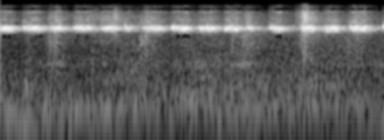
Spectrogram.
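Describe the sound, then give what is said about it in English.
A cicada chirps somewhere inside a flat, a loud, high-pitched buzz that pulses in a steady, regular rhythm throughout. “So this audio mo is called "There's a cicada in the flat”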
